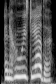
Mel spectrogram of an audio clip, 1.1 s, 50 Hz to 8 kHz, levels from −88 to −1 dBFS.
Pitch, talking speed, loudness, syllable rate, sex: 280 Hz, 270 wpm, -14 LUFS, 6.4 syllables/s, female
